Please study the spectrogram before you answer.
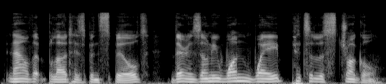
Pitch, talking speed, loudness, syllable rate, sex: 120 Hz, 200 wpm, -17 LUFS, 5.9 syllables/s, male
